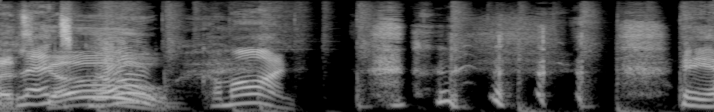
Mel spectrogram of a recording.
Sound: laughs

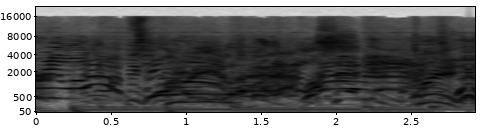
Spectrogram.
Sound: arguing

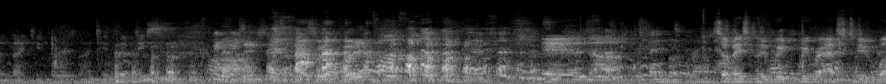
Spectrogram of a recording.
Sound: laughter

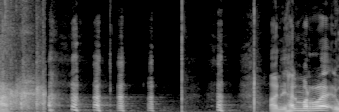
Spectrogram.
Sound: fake clapping and laughing

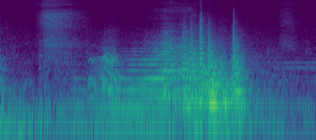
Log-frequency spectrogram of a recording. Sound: ominous music; Donald sniffing; ominous music

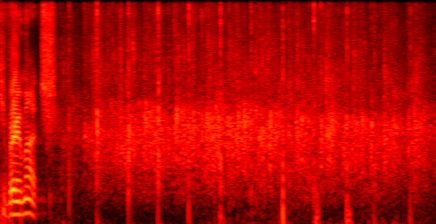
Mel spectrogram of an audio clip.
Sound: audience clapping

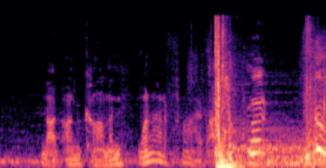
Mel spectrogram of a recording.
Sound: grunts

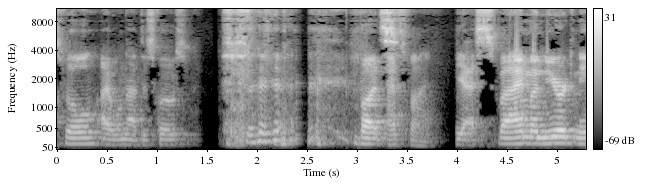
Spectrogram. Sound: laughs

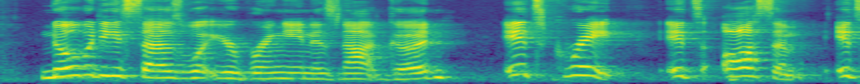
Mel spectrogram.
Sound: none

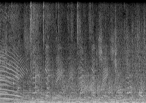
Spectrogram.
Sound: echoing

